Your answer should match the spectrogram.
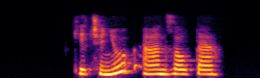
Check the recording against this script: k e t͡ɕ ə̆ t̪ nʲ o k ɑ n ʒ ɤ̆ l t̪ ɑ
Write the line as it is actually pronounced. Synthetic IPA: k e t͡ɕ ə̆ nʲ o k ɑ n z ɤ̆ l t̪ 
